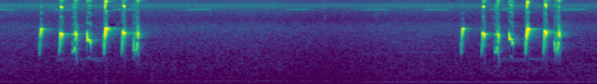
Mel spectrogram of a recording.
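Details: Bulbul (nok dok taeng), plumage complete, repeats the same seven-note phrase of bright falling chirps twice, about four seconds apart, in its all-double song style.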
